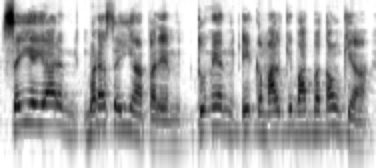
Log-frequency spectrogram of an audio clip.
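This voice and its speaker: A man's voice: high-pitched, moderate pace, dark tone. A young man casually retelling a manga story, chatty and slangy, voicing every character himself. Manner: chatty and slangy, addressing listeners as "yaar". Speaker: manga explainer narrator.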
